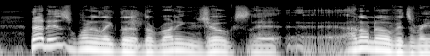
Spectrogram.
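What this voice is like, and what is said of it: Usual voice. Nothing is said of it.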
